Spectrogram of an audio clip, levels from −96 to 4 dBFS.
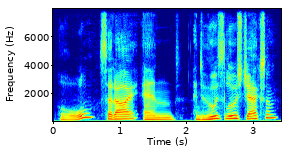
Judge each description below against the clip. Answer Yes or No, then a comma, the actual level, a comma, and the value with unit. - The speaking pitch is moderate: Yes, medium, 170 Hz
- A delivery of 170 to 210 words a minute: No, average, 140 wpm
